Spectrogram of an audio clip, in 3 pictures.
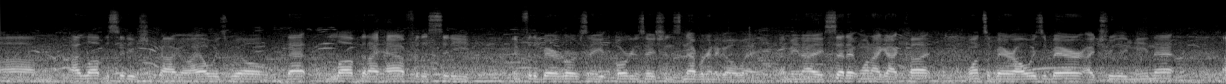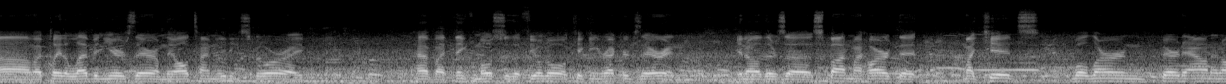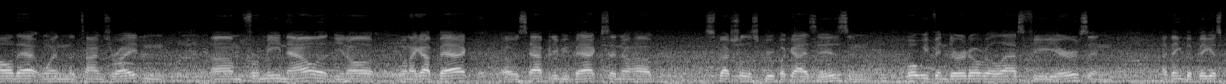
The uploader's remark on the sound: Live from Radio Row in Miami for Super Bowl LIV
